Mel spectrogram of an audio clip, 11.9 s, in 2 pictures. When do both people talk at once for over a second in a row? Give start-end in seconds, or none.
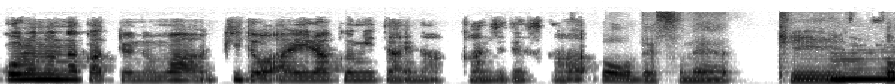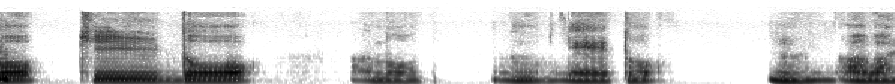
none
